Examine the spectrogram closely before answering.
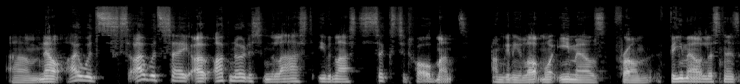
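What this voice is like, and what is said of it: Smooth New Zealand accent. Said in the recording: “my smooth Kiwi podcast voice”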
